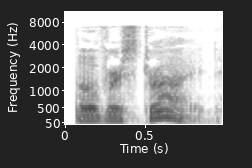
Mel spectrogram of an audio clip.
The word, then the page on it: overstride: British English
